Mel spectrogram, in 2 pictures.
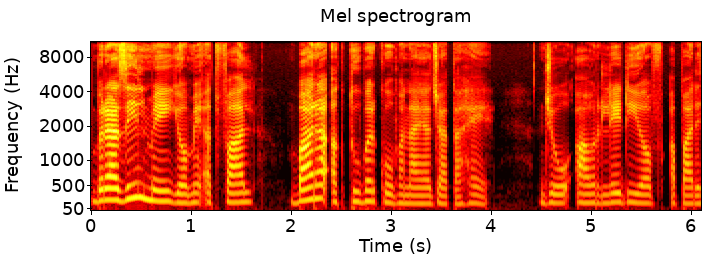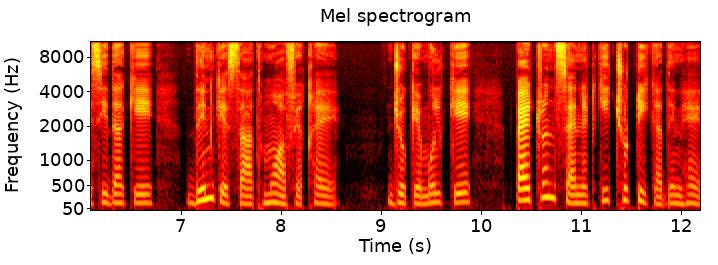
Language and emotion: Urdu, neutral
